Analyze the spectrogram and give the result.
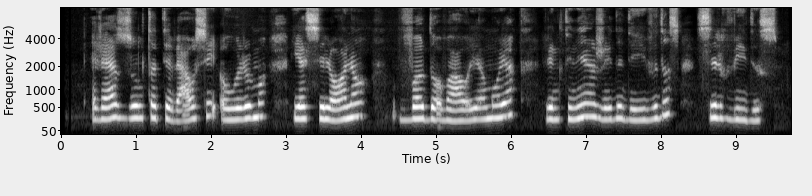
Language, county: Lithuanian, Vilnius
